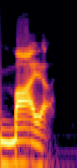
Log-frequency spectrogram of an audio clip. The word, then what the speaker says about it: Maia: Hey, give me the two syllables. Just my. Let me hear you say Maya.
